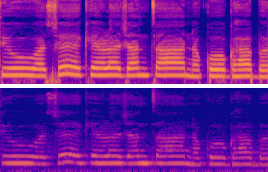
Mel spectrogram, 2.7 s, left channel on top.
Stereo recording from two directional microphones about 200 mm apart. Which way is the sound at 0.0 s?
50° left (ahead or behind).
